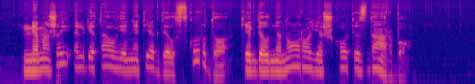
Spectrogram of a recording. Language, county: Lithuanian, Utena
